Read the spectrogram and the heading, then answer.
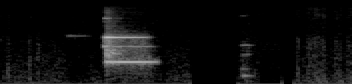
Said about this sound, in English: It's alarm. Oh, a jaunty alarm. Well, it's time to get up. It's not even my phone. It's, it's my wife's phone. The alarm going off, and she's in bed.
